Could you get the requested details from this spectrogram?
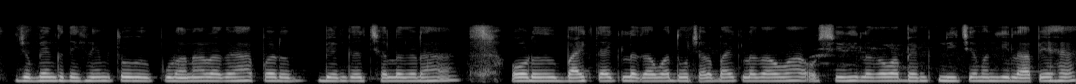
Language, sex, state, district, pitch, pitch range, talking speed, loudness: Hindi, male, Bihar, Supaul, 165 Hz, 165-170 Hz, 210 wpm, -26 LUFS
